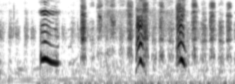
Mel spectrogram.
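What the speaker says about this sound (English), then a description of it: "Pet the dog." Dog panting in the Minecraft Story Mode video game, short quick breathy bursts with a few higher whimpering squeaks, over a steady low game music bed.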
